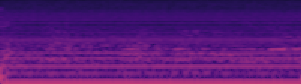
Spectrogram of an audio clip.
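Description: A steady low electrical hum with a faint hiss, unchanging throughout.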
